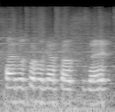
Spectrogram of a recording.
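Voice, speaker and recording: A young man commentating gameplay in casual chat, excitable and loud, laughing often. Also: on the high side. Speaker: let's play commentator. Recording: echoey room with faint game music. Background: faint game music.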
